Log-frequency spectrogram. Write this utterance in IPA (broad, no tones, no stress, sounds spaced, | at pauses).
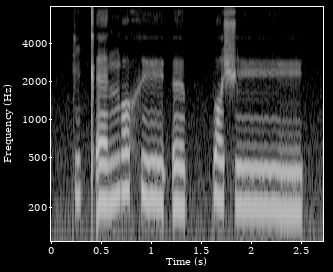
k i kʼ ɛ ŋ ɔ x yː ʔ ø pː ɔ ʃ yː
